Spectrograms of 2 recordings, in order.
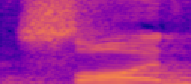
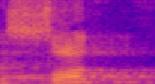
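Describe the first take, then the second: First: The d is released with a light bouncing echo. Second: The d is cut off without any bounce. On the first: The speaker calls it right. "dal sukun berarti bacanya sod" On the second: The speaker calls it wrong. "bukan dibaca sod rahu, bukan gitu"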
